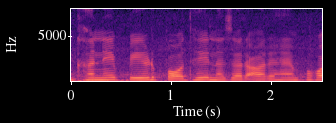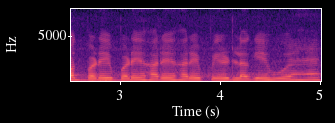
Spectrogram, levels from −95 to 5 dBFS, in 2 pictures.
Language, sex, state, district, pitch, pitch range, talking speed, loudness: Hindi, female, Bihar, Sitamarhi, 220 Hz, 210-225 Hz, 155 wpm, -28 LUFS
